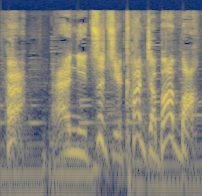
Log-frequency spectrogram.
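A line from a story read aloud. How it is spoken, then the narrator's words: Angry boss. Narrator (Chinese): 领导大裤衩怒气冲冲地走进办公室，对一个实习生萌妹子一顿批评，最后说了一句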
